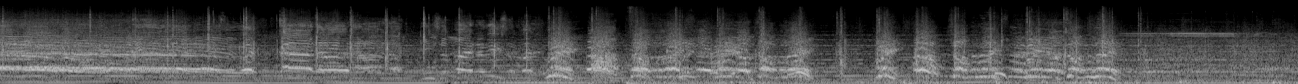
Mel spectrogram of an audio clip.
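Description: Football fans at Allianz Stadium roar and chant in a big crowd, a loud sustained wall of voices with rhythmic shouted chanting and whoops swelling through the middle, heard close and continuous.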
